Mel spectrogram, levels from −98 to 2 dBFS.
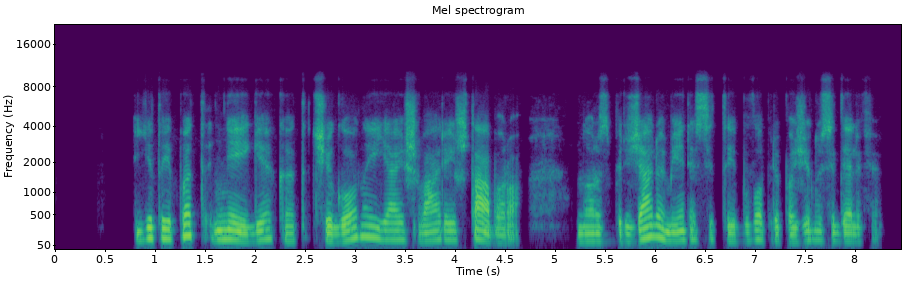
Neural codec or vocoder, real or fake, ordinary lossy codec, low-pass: none; real; Opus, 32 kbps; 7.2 kHz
